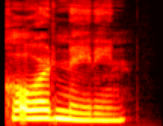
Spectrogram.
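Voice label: "coordinating", US English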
